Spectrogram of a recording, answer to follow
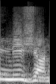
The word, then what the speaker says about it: mission: Is it mission or mission? Mission. Because before this S-I-O-N, you have this consonant. Are you following, right? So it's shunned.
